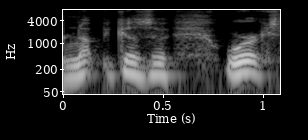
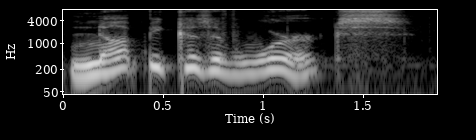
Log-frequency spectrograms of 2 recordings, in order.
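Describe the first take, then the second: First: Quick, throwaway reading of the phrase; hurried, offhand contrast take; rushed wrong version. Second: "Not because of works" slowed, each word weighed, with weight on "because"; deliberate correcting take of "Not because of works"; slow emphatic quote. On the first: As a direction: rattle off "Not because of works" as the version Paul doesn't say. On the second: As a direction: lean on "because" and let "Not because of works" land slowly. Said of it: "He says". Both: Shown as a demonstration.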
